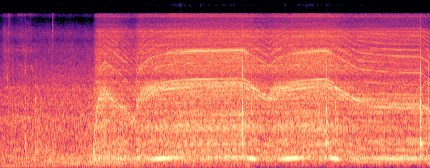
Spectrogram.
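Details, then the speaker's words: Wongdec turbo-power blender after repair of a stiff, seized blade shaft, reassembled: clean motor whine climbing and easing with each pulse, steady, no grinding or rubbing; spinning normally. "โอเคหมุนได้ปกตินะครับยอดเลยนะครับ"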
